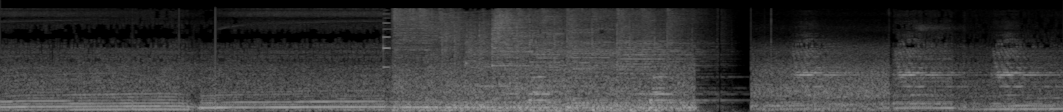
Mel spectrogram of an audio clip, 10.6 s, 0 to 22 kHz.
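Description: Race car engine in Gran Turismo 7 during a master licence run, a steady loud whine with harmonic pitch steps as it revs and shifts, briefly cutting out near the end before picking back up.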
